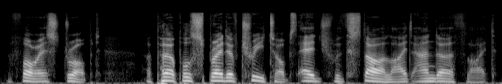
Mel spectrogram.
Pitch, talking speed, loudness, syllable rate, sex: 135 Hz, 155 wpm, -18 LUFS, 4.5 syllables/s, male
